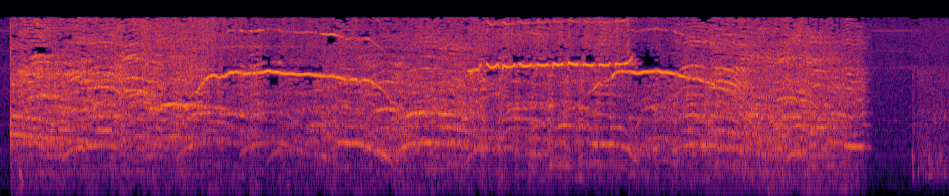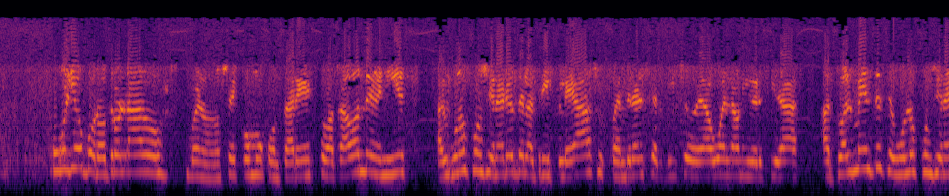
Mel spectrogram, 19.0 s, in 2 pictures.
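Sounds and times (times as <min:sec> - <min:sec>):
crowd booing: 0:00.0 - 0:08.8
speech: 0:10.1 - 0:18.9.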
